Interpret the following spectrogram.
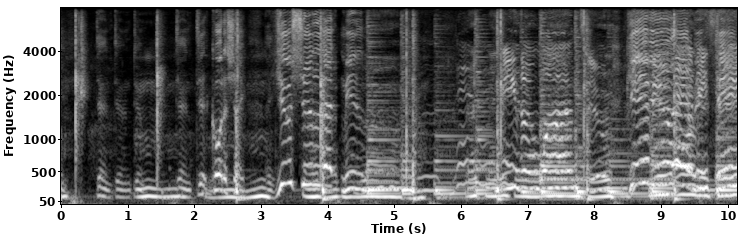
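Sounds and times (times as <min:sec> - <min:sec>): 
person singing or humming: 0:00.0 - 0:10.1
hand clap: 0:00.2 - 0:00.5, 0:01.4 - 0:01.7, 0:02.6 - 0:02.8, 0:03.8 - 0:04.2, 0:05.1 - 0:05.5, 0:06.5 - 0:06.9, 0:07.7 - 0:08.1, 0:09.2 - 0:09.5
speech: 0:00.5 - 0:05.5, 0:06.1 - 0:10.1.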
